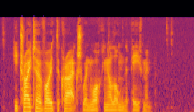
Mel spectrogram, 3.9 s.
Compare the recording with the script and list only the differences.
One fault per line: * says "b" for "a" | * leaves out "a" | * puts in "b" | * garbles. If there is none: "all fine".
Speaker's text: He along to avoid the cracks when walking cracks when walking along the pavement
* says "tried" for "along"
* leaves out "cracks when walking"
